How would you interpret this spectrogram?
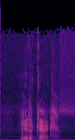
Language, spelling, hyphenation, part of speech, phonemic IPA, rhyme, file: Dutch, Ridderkerk, Rid‧der‧kerk, proper noun, /ˈrɪ.dərˌkɛrk/, -ɛrk, Nl-Ridderkerk.ogg
- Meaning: a town and municipality of South Holland, Netherlands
